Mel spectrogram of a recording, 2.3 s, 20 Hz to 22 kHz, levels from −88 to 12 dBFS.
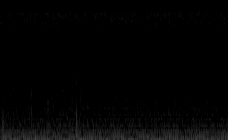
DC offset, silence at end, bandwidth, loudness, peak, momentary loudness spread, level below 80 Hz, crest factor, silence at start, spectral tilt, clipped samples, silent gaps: under 0.1%; 0 s; 15.5 kHz; -67 LUFS; -52 dBFS; 0 LU; -72 dBFS; 16 dB; 0 s; -3.5 dB/octave; under 0.1%; none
